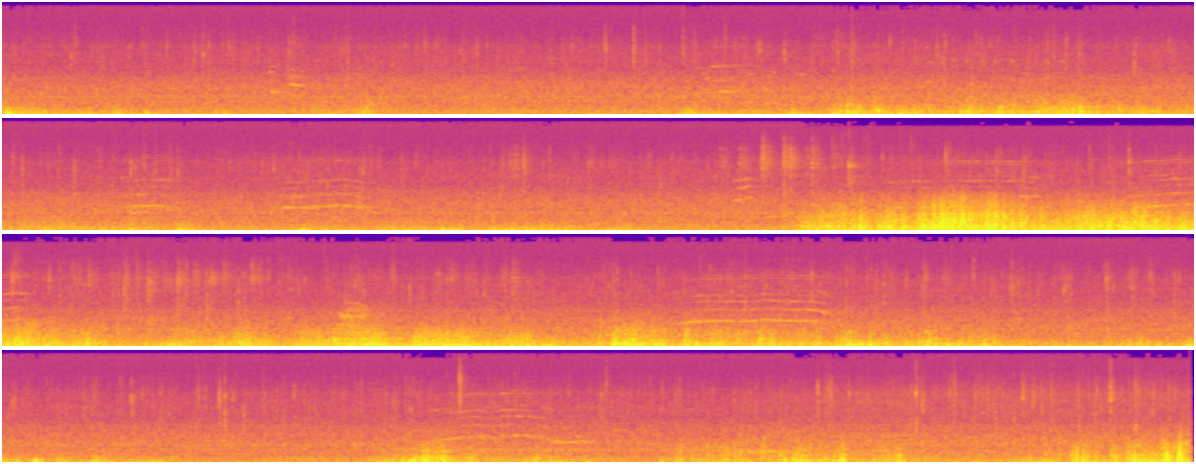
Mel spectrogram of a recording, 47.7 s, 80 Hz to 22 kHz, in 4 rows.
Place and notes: {
  "title": "Connolly St, Midleton, Co. Cork, Ireland - Incoming Rain",
  "date": "2022-08-14 19:26:00",
  "description": "Sounds of thunder and rain, interspersed with family life.",
  "latitude": "51.91",
  "longitude": "-8.17",
  "altitude": "7",
  "timezone": "Europe/Dublin"
}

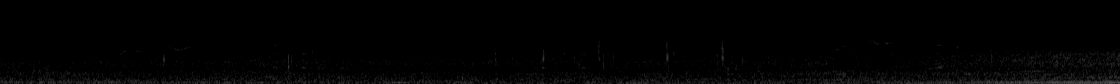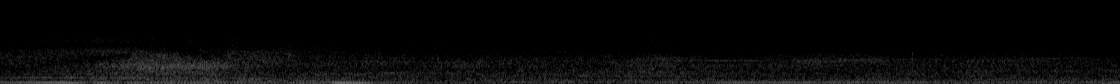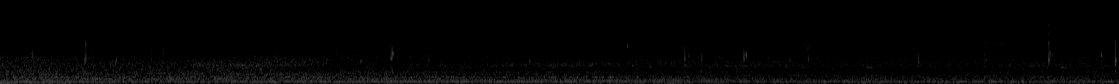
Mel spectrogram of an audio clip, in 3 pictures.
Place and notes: {
  "title": "Poelestein, Abcoude, Netherlands - Lakeside Abcoude",
  "date": "2018-07-12 10:30:00",
  "description": "Originally recorded with SPS200 A-Format microphone. Afterwards decoded to binaural format for listening purposes. Soft lapping of little waves against the shore. Distant highway.",
  "latitude": "52.28",
  "longitude": "4.97",
  "altitude": "1",
  "timezone": "Europe/Amsterdam"
}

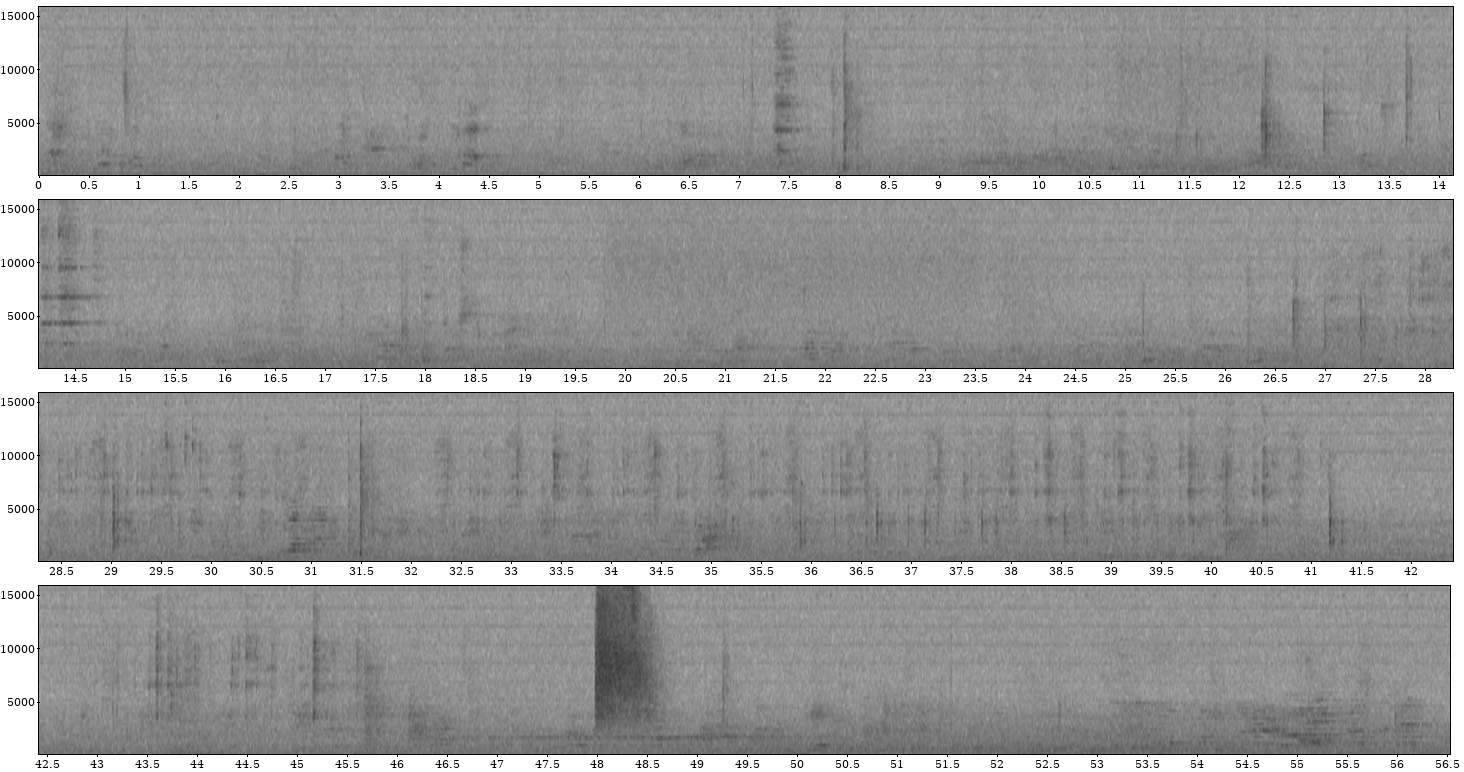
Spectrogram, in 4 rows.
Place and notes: {
  "title": "Mitte, rooftop ambience",
  "date": "2010-09-22 14:30:00",
  "description": "ambient sounds in Berlin Mitte",
  "latitude": "52.52",
  "longitude": "13.41",
  "altitude": "44",
  "timezone": "Europe/Berlin"
}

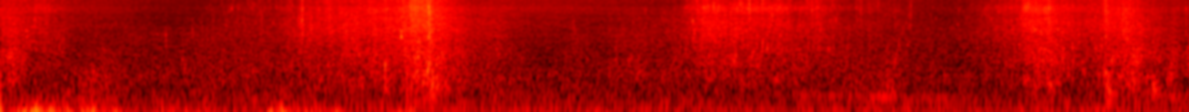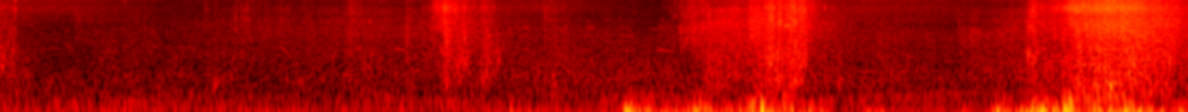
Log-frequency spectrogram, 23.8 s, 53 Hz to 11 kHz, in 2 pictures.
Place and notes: {
  "title": "bul. \"Primorski\", Primorski, Varna, Bulgaria - Central Beach Varna",
  "date": "2021-12-20 09:25:00",
  "description": "Waves, seagulls and some wind on a sunny winter morning at the central beach of Varna. Recorded with a Zoom H6 using the X/Y microphone.",
  "latitude": "43.20",
  "longitude": "27.92",
  "timezone": "Europe/Sofia"
}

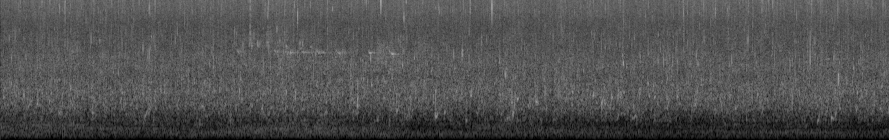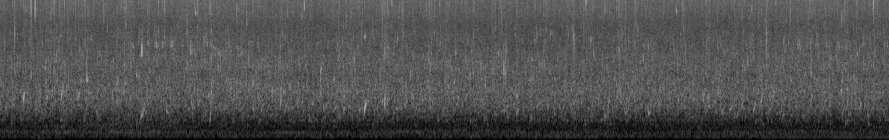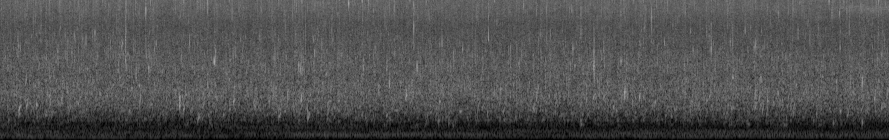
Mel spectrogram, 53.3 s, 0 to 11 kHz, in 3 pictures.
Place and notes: {
  "title": "中路坑溪, 埔里鎮桃米里 - streams",
  "date": "2016-05-05 09:05:00",
  "description": "The sound of water streams, birds\nZoom H2n MS+XY",
  "latitude": "23.94",
  "longitude": "120.92",
  "altitude": "490",
  "timezone": "Asia/Taipei"
}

